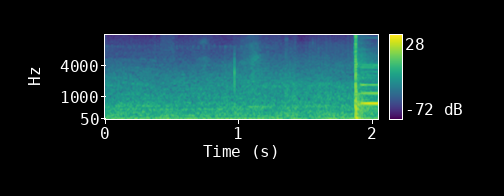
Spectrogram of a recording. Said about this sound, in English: All right. We're on to the last section. Can you hit one more buzzer for me?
